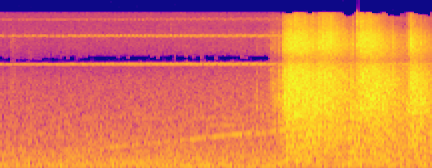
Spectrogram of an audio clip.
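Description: Electric centrifugal blower spinning up with a faint rising whine, then, near the end, a sudden loud rush of air and rustling as a thin foil sheet is blown up and off the table.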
